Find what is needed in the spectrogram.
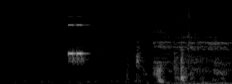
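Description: A single short electronic beep, about a quarter second long, about two-thirds of a second into an otherwise quiet stretch, with faint soft noises near the end.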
